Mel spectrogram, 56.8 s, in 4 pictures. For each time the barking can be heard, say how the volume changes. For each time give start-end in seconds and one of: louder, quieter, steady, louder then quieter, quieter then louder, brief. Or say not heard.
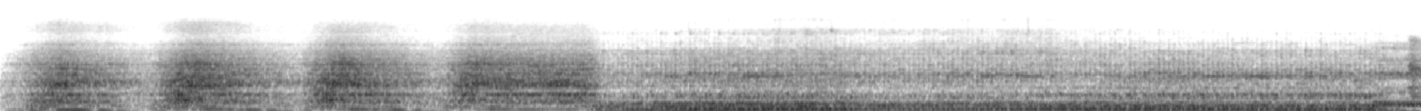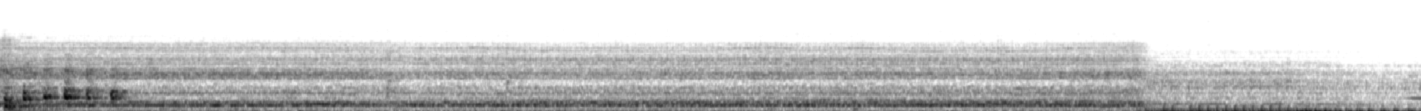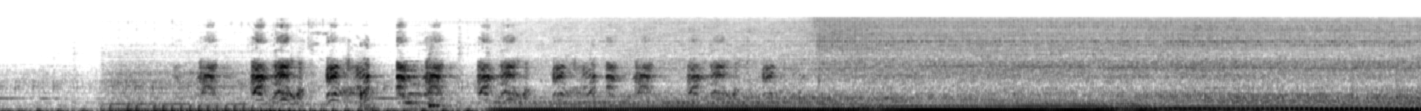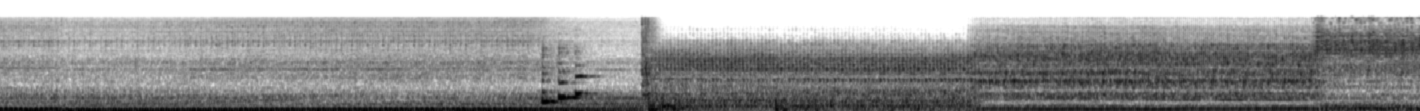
30.1-36.5 quieter.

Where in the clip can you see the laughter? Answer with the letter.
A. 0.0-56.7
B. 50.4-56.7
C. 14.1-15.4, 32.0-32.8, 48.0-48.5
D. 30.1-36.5
C.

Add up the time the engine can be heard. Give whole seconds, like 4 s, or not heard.
57 s.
